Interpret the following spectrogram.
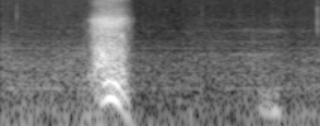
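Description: A single short burst of breath and voice from a person, sneeze-like, about half a second in: a sharp hiss with a falling pitch.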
